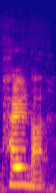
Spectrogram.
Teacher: it's an L because it's between a vowel and a consonant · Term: L sound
